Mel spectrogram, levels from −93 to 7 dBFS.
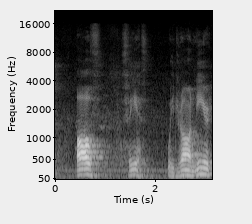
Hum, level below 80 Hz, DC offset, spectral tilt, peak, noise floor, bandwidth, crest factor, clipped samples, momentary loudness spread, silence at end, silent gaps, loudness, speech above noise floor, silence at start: none; -56 dBFS; under 0.1%; -8.5 dB/octave; -2 dBFS; -43 dBFS; 14 kHz; 18 dB; under 0.1%; 25 LU; 0 s; none; -18 LUFS; 25 dB; 0.45 s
